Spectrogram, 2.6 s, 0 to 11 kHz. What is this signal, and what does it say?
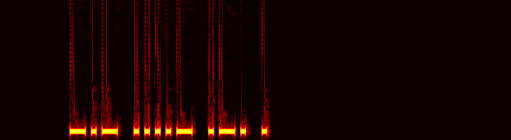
Morse code, heard as a keyed tone, about 41 wpm, 700 Hz. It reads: K4RE
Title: USA Call Signs - 4 Characters - 4x Character Spacing - 45wpm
